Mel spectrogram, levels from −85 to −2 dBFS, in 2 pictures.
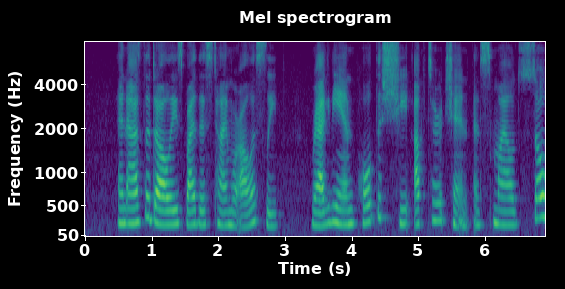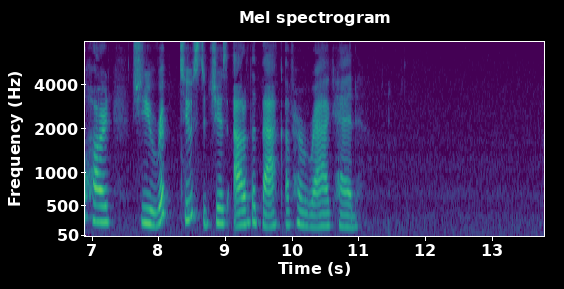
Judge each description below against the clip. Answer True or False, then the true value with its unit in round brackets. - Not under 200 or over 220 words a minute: False (150 wpm)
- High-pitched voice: True (220 Hz)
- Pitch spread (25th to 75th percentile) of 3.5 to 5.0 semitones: False (3.0 semitones)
